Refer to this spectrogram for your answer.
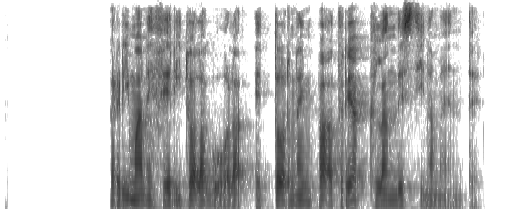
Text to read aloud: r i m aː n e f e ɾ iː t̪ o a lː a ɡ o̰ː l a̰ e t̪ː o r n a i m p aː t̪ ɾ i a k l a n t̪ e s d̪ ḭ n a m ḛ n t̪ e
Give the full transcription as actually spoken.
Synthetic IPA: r i m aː n e f e ɾ iː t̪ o a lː a ɡ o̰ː l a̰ e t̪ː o r n a i m p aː t̪ ɾ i a k l a n d̪ e s t̪ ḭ n a m ḛ n t̪ e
